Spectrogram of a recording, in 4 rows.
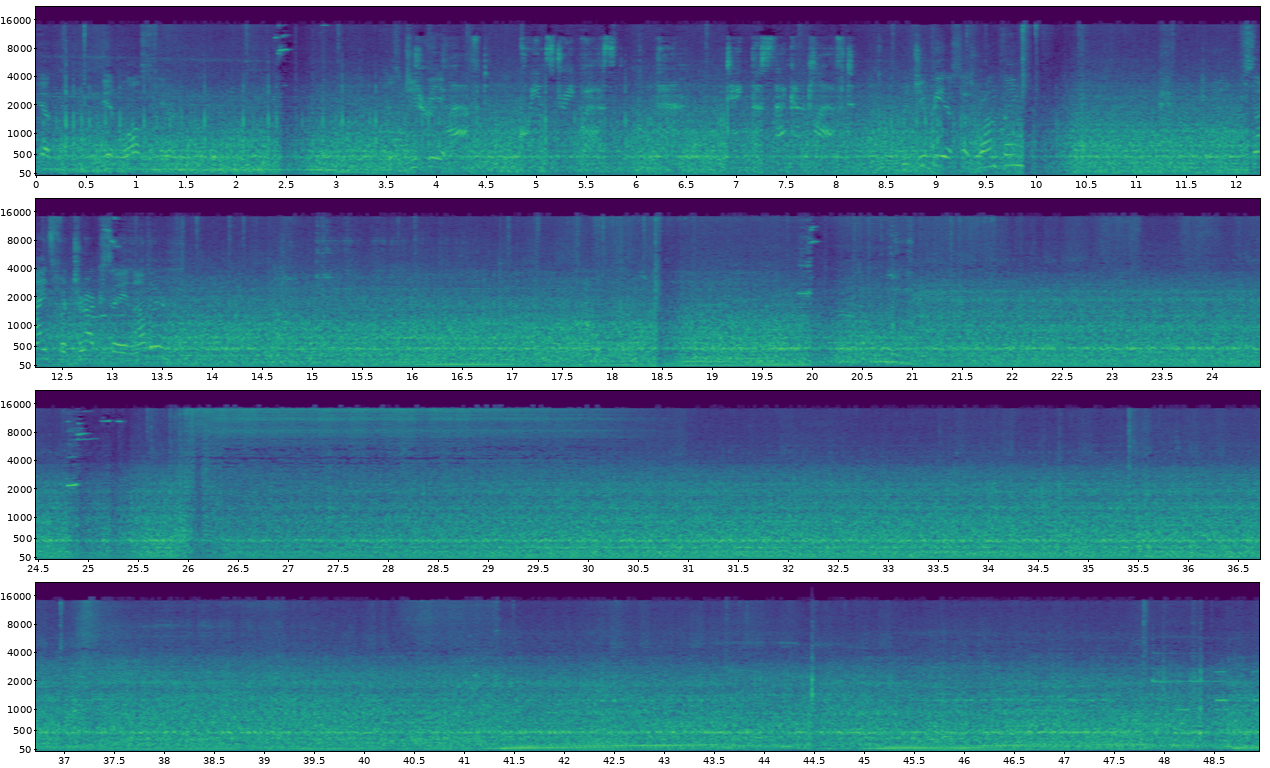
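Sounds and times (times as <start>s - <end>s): loud diesel truck engine running: 0.0s - 48.9s.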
